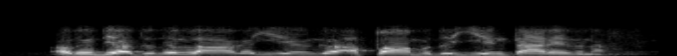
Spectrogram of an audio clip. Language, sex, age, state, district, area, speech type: Manipuri, male, 60+, Manipur, Kangpokpi, urban, conversation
